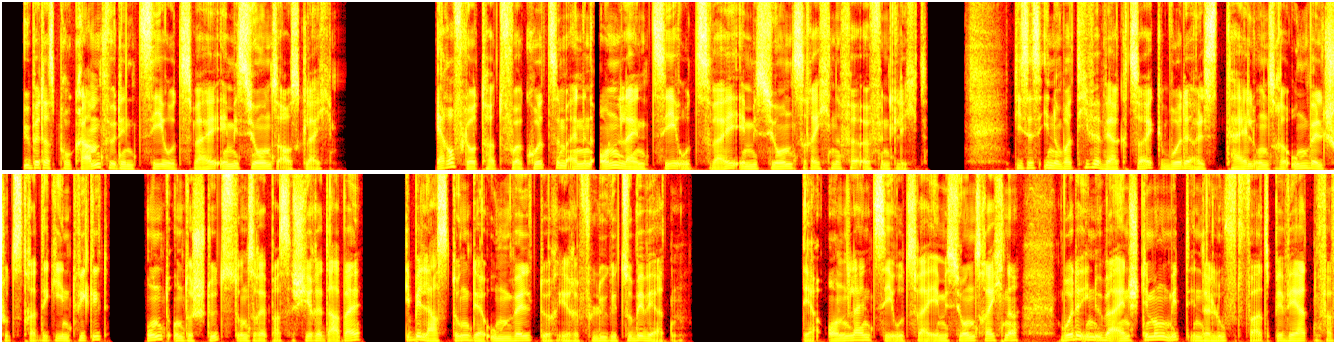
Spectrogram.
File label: Male German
